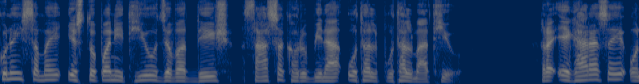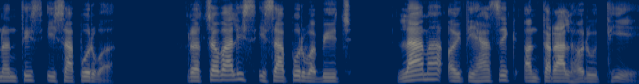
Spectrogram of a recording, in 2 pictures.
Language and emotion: Nepali, neutral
